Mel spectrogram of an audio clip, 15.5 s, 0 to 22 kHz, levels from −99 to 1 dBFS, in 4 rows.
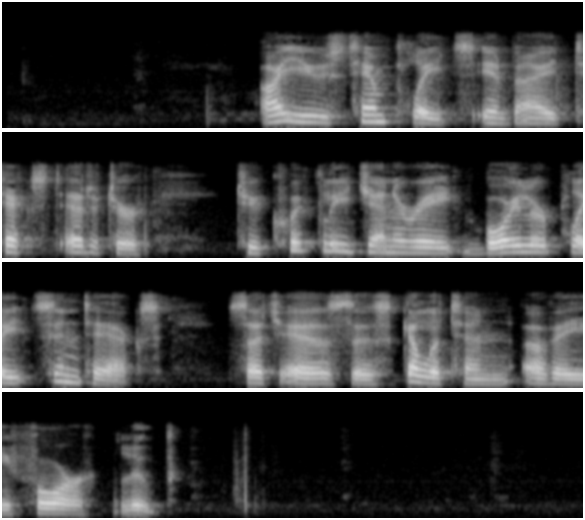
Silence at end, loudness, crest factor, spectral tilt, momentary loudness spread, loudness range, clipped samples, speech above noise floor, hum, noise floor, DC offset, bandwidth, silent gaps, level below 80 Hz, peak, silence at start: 2.75 s; -24 LUFS; 20 dB; -3.5 dB/octave; 9 LU; 4 LU; under 0.1%; 58 dB; none; -82 dBFS; under 0.1%; 8.2 kHz; none; -74 dBFS; -6 dBFS; 1.7 s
